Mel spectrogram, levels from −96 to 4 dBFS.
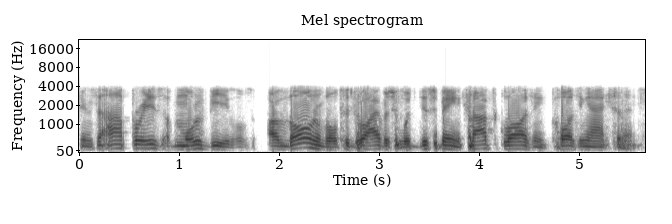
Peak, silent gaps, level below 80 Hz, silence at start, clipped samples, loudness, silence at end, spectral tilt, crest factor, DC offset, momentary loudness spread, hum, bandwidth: -10 dBFS; none; -62 dBFS; 0 s; under 0.1%; -25 LUFS; 0.1 s; -10 dB/octave; 16 dB; under 0.1%; 6 LU; none; 4.2 kHz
